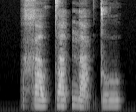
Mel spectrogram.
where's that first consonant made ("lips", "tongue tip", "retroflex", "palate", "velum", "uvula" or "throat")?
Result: velum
